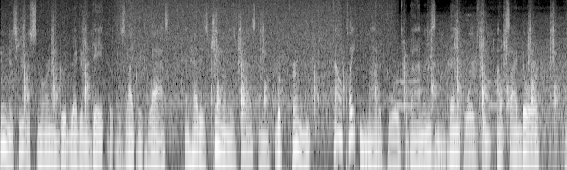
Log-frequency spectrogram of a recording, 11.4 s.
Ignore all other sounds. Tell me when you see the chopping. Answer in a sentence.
You can hear the chopping from 0.0 to 2.2 s and from 4.2 to 11.3 s.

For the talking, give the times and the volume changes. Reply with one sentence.
The talking can be heard from 0.0 to 11.3 s, at a steady volume.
